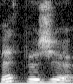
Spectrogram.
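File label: "faites", French; Virtual Casino: Secret Fantasies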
